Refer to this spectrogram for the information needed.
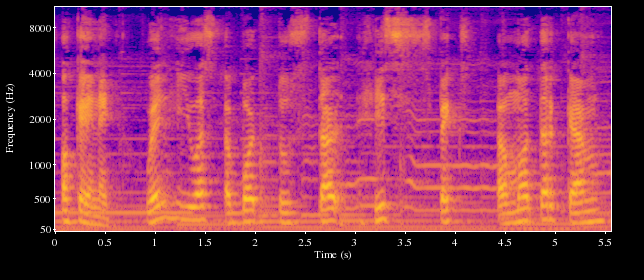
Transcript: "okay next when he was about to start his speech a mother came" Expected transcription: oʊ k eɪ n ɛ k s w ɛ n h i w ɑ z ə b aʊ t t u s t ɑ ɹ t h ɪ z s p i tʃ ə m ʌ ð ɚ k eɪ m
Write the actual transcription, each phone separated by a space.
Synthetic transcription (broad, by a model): oʊ k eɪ n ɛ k w ɛ n h i w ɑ s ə b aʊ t t u s t ɑ ɹ t h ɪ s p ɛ s ə m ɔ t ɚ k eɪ m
